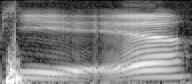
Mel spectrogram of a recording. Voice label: "pie3", mandarin, female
